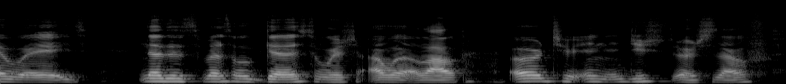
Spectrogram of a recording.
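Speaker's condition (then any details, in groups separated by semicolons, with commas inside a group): Cerebral palsy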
